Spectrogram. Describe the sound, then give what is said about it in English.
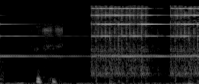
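An old-style telephone bell rings in two loud, rattling metallic bursts with a short gap between them, after a pair of soft low thumps. “I will put my receiver in my ear to answer the phone.”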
